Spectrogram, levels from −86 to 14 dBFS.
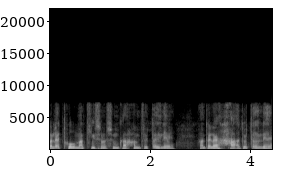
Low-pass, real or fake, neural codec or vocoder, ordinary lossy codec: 7.2 kHz; fake; codec, 24 kHz, 1.5 kbps, HILCodec; none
